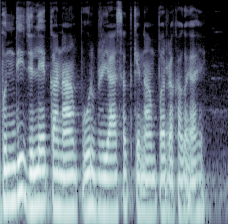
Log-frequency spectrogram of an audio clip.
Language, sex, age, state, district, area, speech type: Hindi, male, 18-30, Madhya Pradesh, Bhopal, urban, read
